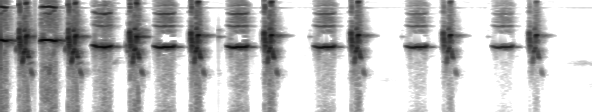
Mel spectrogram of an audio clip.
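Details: Marsh warbler song recorded as a model for training songbirds: clear, short whistled notes alternating with sharp high chips in a steady, unhurried sequence, slowing toward the end.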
